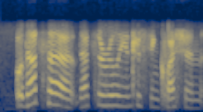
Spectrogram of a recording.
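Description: In a Californian accent, a woman talks with a high pitch. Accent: Californian American English. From Southern California. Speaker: pet psychic and animal communicator. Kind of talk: radio interview.

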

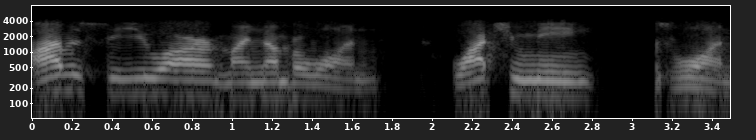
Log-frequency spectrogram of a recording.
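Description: A man talks at a moderate pace in an unremarkable speaking voice. His pitch is fairly high. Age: 40s. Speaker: radio host. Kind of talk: live radio talk show.

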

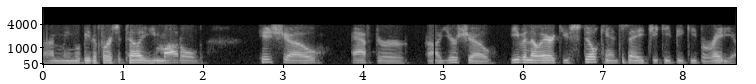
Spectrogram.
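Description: A man with a plain, everyday voice talks at a medium pitch and a moderate pace. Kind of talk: casual chat.

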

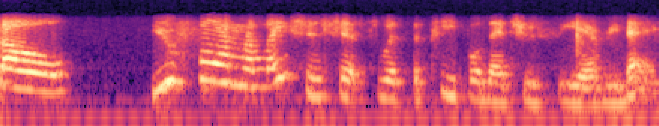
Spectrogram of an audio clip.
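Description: The speaker, with an American accent, uses very wide pitch swings. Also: woman. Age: 30s. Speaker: podcast host. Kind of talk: casual chat. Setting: live online stream. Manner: animated.

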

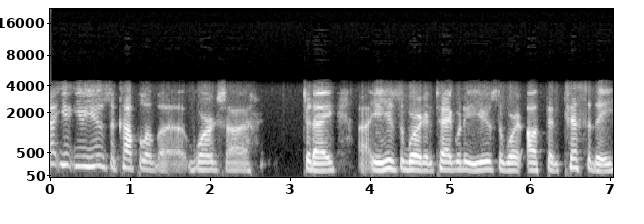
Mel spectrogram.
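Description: Speaking at a fairly quick pace with an American accent, a man uses a fairly high pitch and ordinary pitch variation. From US South. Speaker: podcast host. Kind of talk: casual interview. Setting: video call.

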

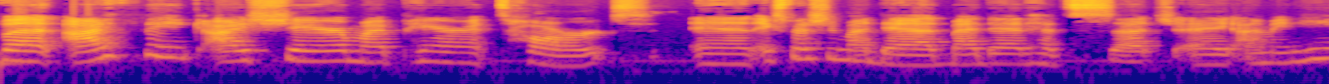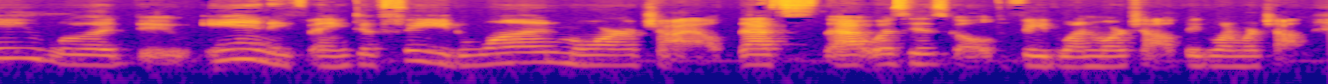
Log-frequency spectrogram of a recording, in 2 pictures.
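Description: A woman with a normal speaking voice talks at a fairly slow pace and hardly any pauses. Her pitch is medium and her intonation lively. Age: 40s. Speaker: pastor and author. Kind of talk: interview.

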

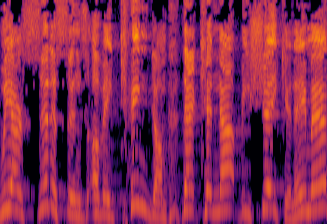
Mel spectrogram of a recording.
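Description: A man's raised, projected voice carries a bright, sharp tone and very wide pitch swings. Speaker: pastor. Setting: church with congregation. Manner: fervent, breathless run-on delivery, words tumbling together without pause; exclamatory and call-and-response, punctuated by amen, come on, woo.

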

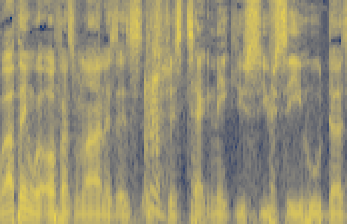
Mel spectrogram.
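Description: In a New York accent, a man speaks with a very deep, low pitch. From New York City, Queens. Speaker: retired NFL player. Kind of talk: casual chat. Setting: studio.

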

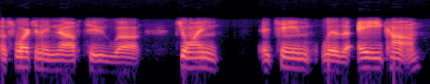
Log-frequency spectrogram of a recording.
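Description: A man with an American accent speaks at a very slow pace, his medium pitch showing ordinary variation. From Southern California, Los Angeles. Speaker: construction management CEO. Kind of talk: radio interview. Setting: phone call.

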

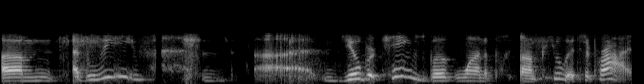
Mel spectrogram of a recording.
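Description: A woman talks at a very slow pace. Her fairly high voice swings very widely in pitch. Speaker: radio host. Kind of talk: reading a prepared intro, then interview. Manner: halting, repeating words while reading.

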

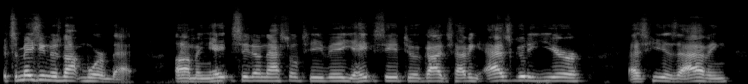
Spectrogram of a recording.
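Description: With an American accent, a man speaks at a very fast pace and high pitch, keeping his intonation fairly even. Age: 50s. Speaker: sports writer and betting contributor. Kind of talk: casual chat.

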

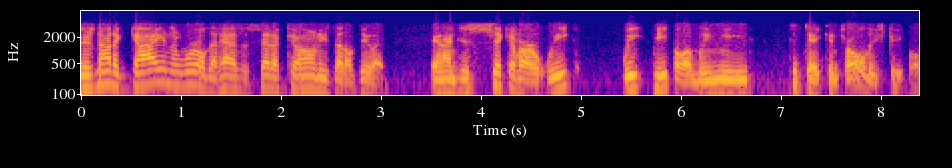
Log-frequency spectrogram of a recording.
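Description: Lively intonation marks this man's plain, everyday voice at medium pitch. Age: 60s. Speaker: radio show caller. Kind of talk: phone-in call.

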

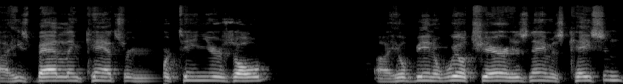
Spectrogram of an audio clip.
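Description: At a fairly slow pace, a man in an American accent speaks in a high-pitched, dark, mellow voice with monotone, flat intonation. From West Virginia. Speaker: former college football coach. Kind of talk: casual chat.

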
